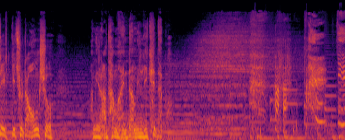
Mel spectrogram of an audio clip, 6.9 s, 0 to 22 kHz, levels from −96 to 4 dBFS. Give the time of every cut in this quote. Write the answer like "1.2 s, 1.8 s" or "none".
4.8 s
